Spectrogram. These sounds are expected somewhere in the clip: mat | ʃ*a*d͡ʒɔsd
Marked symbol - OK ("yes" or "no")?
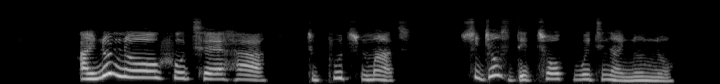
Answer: no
